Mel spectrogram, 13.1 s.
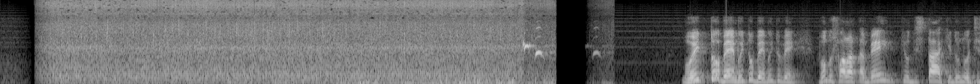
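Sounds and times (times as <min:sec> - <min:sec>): rain pouring: 0:00.5 - 0:07.1
short high chirps: 0:07.0 - 0:08.2.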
